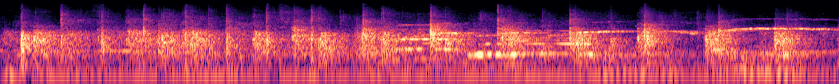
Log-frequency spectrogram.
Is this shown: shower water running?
no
